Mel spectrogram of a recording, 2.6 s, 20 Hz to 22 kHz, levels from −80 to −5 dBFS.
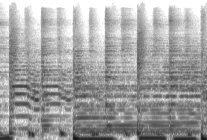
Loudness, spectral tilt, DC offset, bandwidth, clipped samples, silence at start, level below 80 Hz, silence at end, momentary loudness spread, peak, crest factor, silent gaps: -21 LUFS; -4.5 dB/octave; under 0.1%; 18.5 kHz; under 0.1%; 0 s; -24 dBFS; 0 s; 3 LU; -6 dBFS; 14 dB; none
